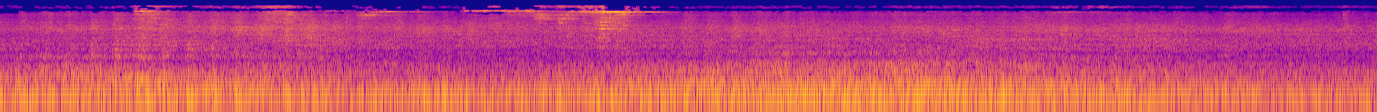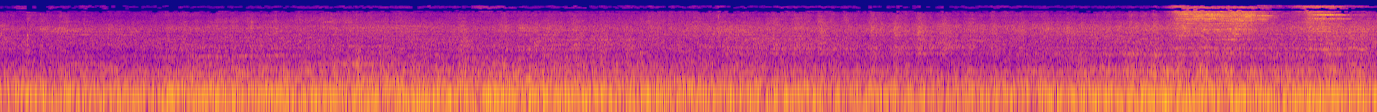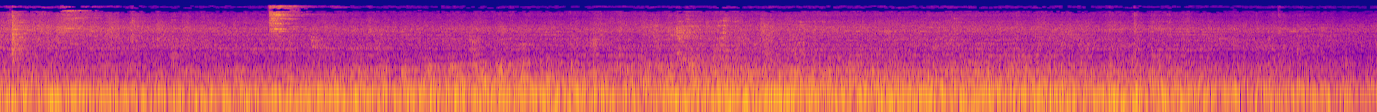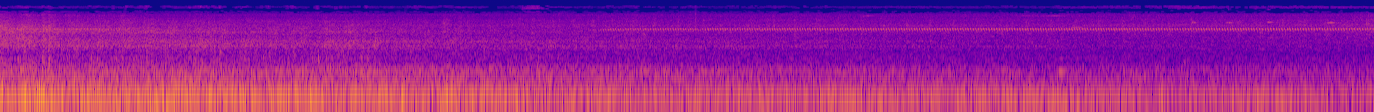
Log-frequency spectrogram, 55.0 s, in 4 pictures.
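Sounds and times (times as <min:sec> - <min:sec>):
train wheels rumbling on track: 0:00.0 - 0:55.0
high-pitched wheel squeals: 0:25.5 - 0:27.3.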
